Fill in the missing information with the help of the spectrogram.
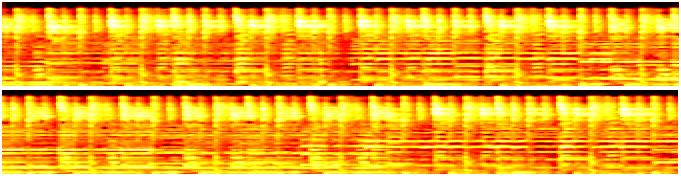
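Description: Yamaha arranger keyboard playing a gaúcho tune, with sustained organ-like melody notes over a bass line and a steady drum beat with regular hi-hat ticks.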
